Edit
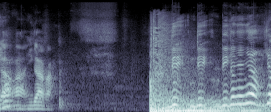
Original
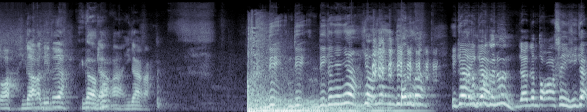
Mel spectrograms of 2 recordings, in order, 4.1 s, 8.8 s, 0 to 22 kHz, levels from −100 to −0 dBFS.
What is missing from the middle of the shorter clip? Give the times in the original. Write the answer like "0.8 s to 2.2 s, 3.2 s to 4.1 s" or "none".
none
